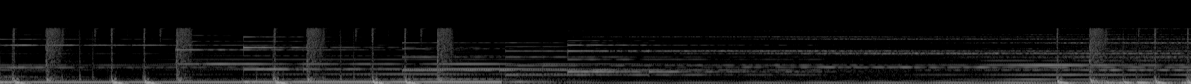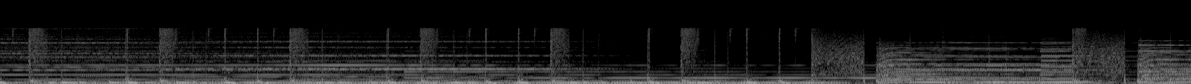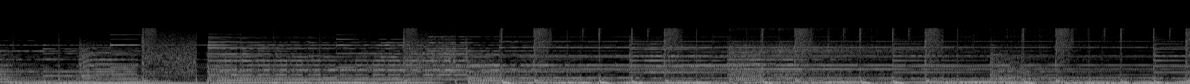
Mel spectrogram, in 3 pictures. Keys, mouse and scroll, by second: 7.1 click, 8.0 click, 8.2 click, 8.8 click, 8.9 click, 9.6 right click, 10.4 click, 11.3 click, 11.6 click, 12.9 click, 13.5 click, 13.6 click, 14.1-14.8 scroll down 2, 14.8 click, 16.0 scroll down 1, 17.9 middle click, 18.7 click, 19.6 click, 21.6 scroll up 2, 22.5 scroll down 1, 23.5 click, 24.4 click, 25.5 click, 25.7 click, 25.8 click, 26.9 click, 27.7 click, 30.4 click, 32.6 scroll up 2, 33.9 middle click, 34.9 click.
